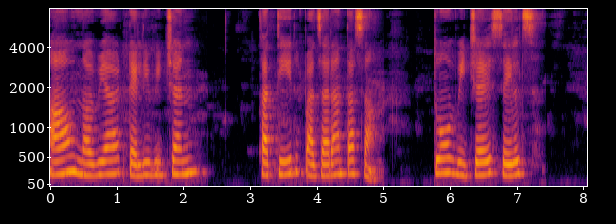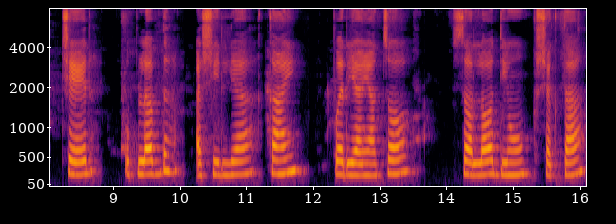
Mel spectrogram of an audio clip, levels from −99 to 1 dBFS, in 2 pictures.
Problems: constant background noise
